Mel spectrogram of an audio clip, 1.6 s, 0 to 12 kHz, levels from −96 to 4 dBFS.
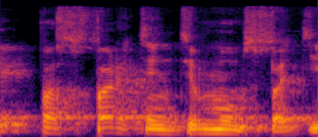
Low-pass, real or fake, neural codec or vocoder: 9.9 kHz; fake; vocoder, 22.05 kHz, 80 mel bands, Vocos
